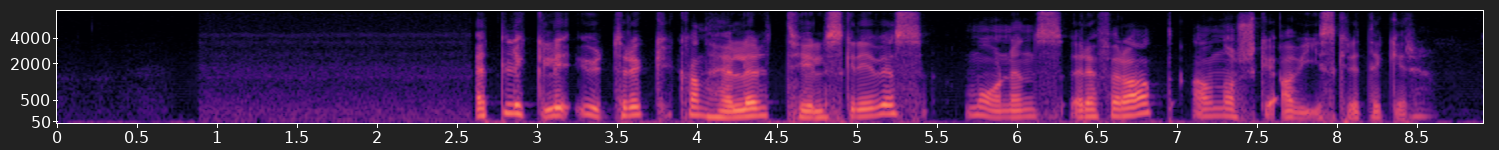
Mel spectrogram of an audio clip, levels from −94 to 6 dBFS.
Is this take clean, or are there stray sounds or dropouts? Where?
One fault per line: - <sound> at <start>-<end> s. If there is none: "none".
none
